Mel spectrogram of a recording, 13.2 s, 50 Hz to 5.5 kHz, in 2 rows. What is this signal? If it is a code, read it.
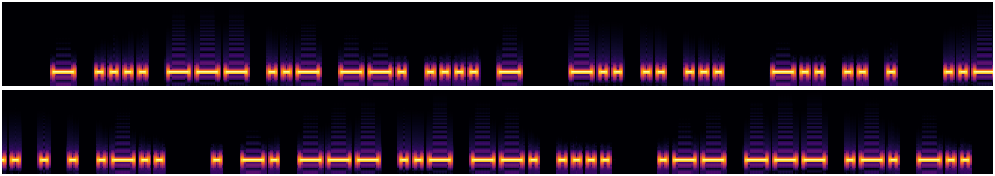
Morse code, heard as a keyed tone, about 25 wpm, 500 Hz. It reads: THOUGHT DIS DIE FEEL ENOUGH WORD
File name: 632 words / 632 Words 25WPM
